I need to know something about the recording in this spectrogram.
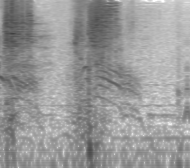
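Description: A sword slashes through the air with a sharp swish.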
